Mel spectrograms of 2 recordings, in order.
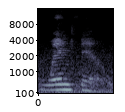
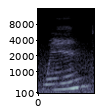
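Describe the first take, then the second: First: Said in the usual way. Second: "Windmill" as wind, pause, mill; split compound. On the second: Shown as a demonstration. Teacher repeating the parts for learners, "Windmill" split in two. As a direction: leave a clear gap inside "Windmill".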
